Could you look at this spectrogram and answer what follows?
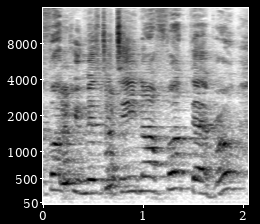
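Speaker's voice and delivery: high, amused fake bravado; laughing tough-guy bluff; laughing mock defiance. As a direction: brush him off while laughing.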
